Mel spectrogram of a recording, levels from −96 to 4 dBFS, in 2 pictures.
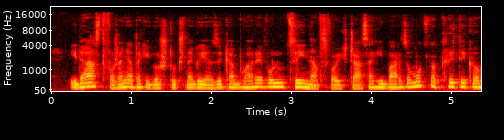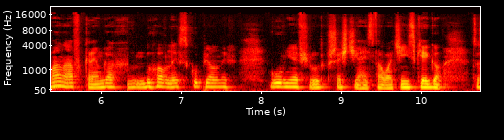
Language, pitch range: Polish, 100-135 Hz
